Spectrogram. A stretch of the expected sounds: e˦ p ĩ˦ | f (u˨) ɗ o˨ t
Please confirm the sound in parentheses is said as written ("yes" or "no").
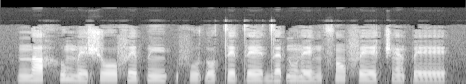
yes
